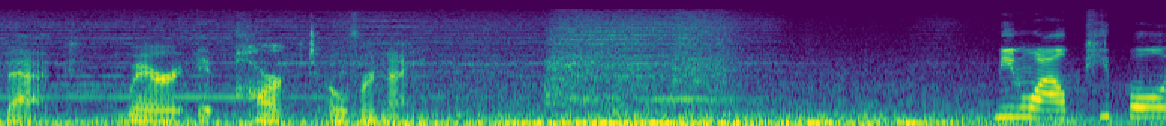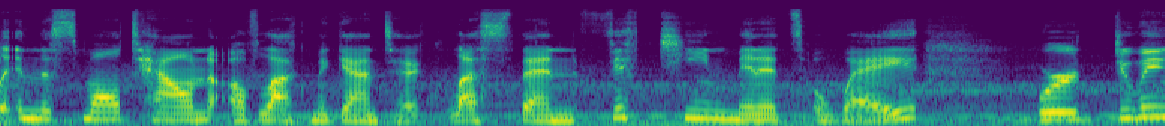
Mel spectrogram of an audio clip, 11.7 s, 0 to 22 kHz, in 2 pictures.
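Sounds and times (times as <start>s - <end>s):
speech: 0.0s - 2.4s, 5.0s - 11.6s
freight train of tank cars carrying crude oil rumbling along winding tracks: 0.0s - 7.3s.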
